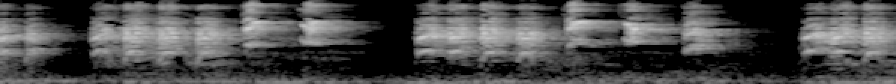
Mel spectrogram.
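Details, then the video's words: Long-tailed shrike in a cage, singing with vigour right after its cover is removed: dense, scratchy, buzzy chattering bursts with squeaky notes, broken by short pauses. "MASTERAN BURUNG CENDET BUKA KRODONG GACOR"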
